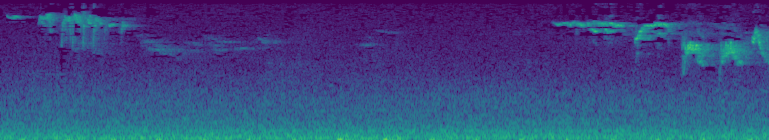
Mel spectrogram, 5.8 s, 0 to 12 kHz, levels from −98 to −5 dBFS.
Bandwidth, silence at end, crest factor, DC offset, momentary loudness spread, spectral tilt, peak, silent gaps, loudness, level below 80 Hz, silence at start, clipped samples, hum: 11.5 kHz; 0 s; 18 dB; under 0.1%; 13 LU; -2.5 dB/octave; -20 dBFS; none; -39 LUFS; -46 dBFS; 0 s; under 0.1%; none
